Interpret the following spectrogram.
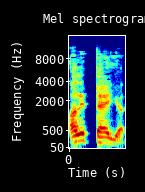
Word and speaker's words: Alétheia: né saiu com th mas em português você não tem o th no final você vai direto aleteia exatamente como eu tô falando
